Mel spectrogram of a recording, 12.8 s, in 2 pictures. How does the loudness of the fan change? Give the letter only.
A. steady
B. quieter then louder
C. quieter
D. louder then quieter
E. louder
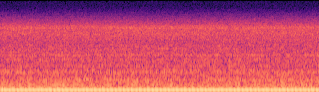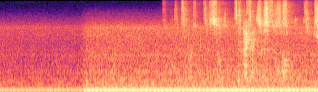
E.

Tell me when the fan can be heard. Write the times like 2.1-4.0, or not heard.
0.0-12.7.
